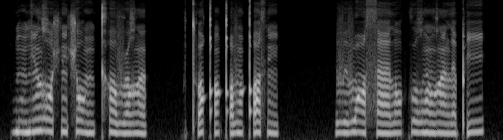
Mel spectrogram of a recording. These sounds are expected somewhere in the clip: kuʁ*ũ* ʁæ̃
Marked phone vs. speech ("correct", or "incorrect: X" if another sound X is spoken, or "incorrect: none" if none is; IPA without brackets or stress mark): correct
